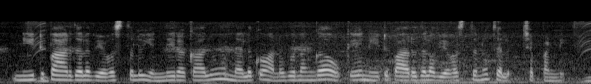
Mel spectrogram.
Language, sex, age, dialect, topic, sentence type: Telugu, male, 18-24, Utterandhra, agriculture, question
